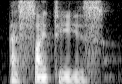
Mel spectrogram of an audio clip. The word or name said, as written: ascites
